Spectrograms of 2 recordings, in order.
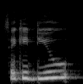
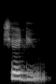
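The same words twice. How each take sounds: First: The word begins with an sk sound. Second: The word begins with an sh sound. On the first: "एस के की आवाज़ के साथ" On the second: "श की आवाज़ के साथ"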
